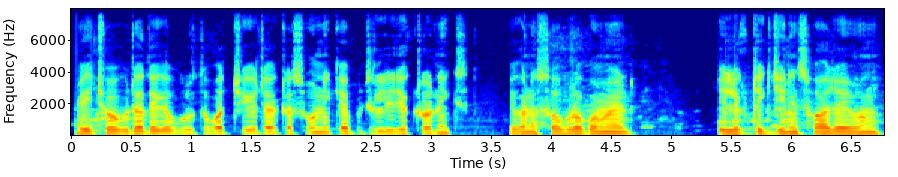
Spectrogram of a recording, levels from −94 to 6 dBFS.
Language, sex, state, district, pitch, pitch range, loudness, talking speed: Bengali, male, West Bengal, Paschim Medinipur, 130 Hz, 125-135 Hz, -20 LUFS, 150 wpm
